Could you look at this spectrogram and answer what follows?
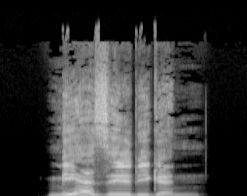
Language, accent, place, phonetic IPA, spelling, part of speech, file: German, Germany, Berlin, [ˈmeːɐ̯ˌzɪlbɪɡn̩], mehrsilbigen, adjective, De-mehrsilbigen.ogg
- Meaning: inflection of mehrsilbig: 1. strong genitive masculine/neuter singular 2. weak/mixed genitive/dative all-gender singular 3. strong/weak/mixed accusative masculine singular 4. strong dative plural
